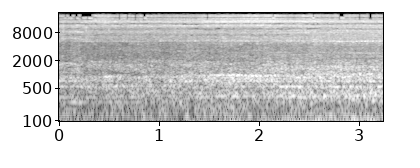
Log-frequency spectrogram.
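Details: 1985 Ford F-150 engine idling after the block was degreased and cleaned: steady, even low rumble with no knocks, misses or stumbles, sounding healthy.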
